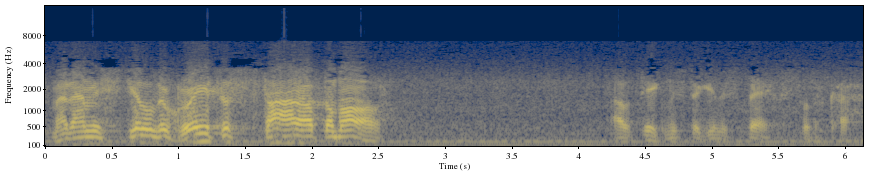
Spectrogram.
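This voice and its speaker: Deferential loyal butler, medium pitch, vintage radio drama, dull sound with faint hiss. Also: male voice, big pitch swings, normal speed, a bit bright. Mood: solemn, loyal. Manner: formal, deferential. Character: devoted, formal manservant to a faded star. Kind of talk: 1950s radio drama acting. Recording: muffled 1951 radio broadcast, faint hiss.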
